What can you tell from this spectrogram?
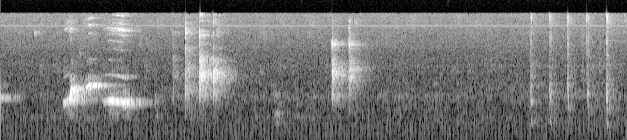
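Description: Pet parrot vocalizing: loud whistled calls gliding in pitch about a second in, then a few noisier calls, and a quick run of sharp clicks near the end.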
